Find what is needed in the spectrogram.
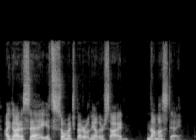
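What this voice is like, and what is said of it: Choked-up, emotional voice. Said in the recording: “I'm a little emotional. Got a little choked up at the end of that”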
